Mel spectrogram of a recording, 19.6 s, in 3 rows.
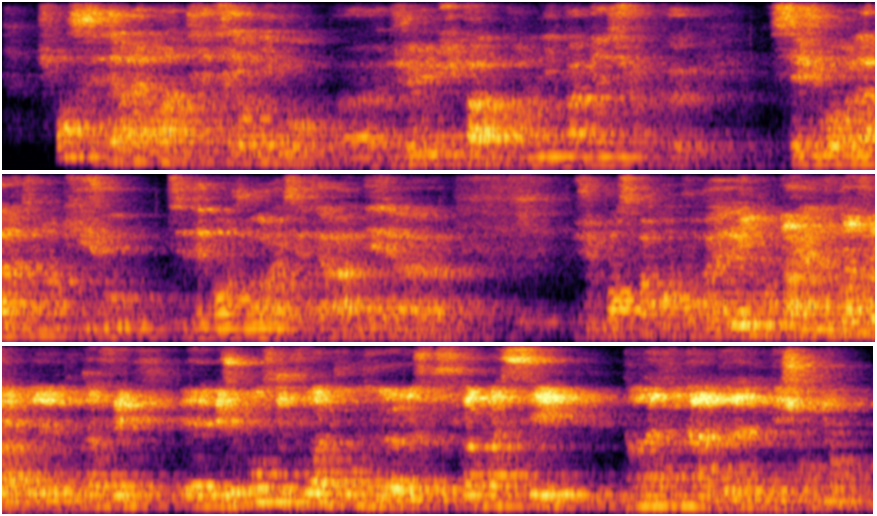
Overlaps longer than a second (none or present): present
